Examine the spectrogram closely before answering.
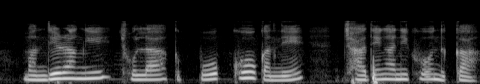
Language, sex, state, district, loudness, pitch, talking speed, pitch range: Garo, female, Meghalaya, North Garo Hills, -18 LUFS, 235 Hz, 75 wpm, 215-265 Hz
